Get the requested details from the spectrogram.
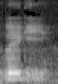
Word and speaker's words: legi: The stem becomes leg with a long E. So say now, I read a letter. Epistulum legi.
